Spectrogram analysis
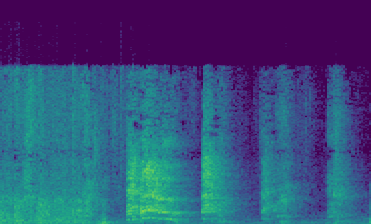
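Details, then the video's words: A female dog reacting to a strange sound by spinning and making her noise: sharp, high, strained bursts, a long one followed by shorter ones, after a woman speaks Spanish indoors. "Most annoying dog noise"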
